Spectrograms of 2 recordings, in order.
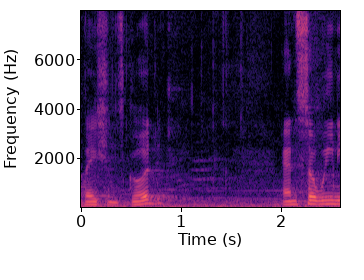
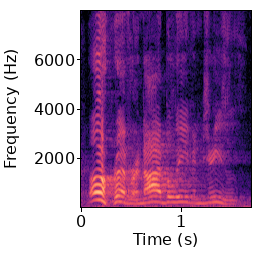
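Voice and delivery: mock smug believer, louder; smug churchgoer; 6 semitones higher, 12 dB louder than usual. Pastor mimics smug congregants talking to him, mocking. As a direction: sneer it like a self-satisfied member. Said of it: "smug decadence of those who declare".

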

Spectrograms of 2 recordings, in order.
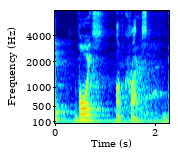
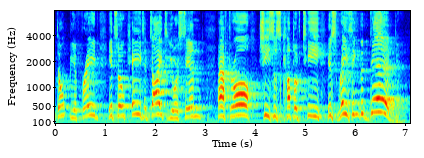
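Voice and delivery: high, forceful pulpit exhortation; impassioned preaching; 8 semitones higher, 8 dB louder than usual. Real, not acted. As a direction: urge the sinners with raised, emphatic pleading. Preacher urges congregation at full force.

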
